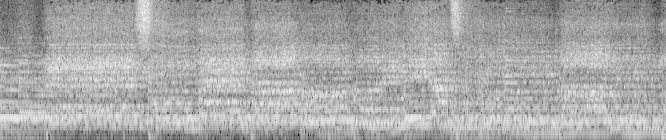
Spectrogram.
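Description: A choir singing a hymn in slow, sustained chords, the harmony shifting every second or two.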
